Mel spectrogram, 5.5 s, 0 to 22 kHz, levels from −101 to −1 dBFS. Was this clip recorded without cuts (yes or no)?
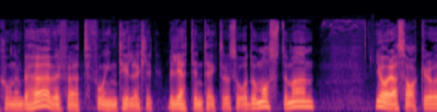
no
